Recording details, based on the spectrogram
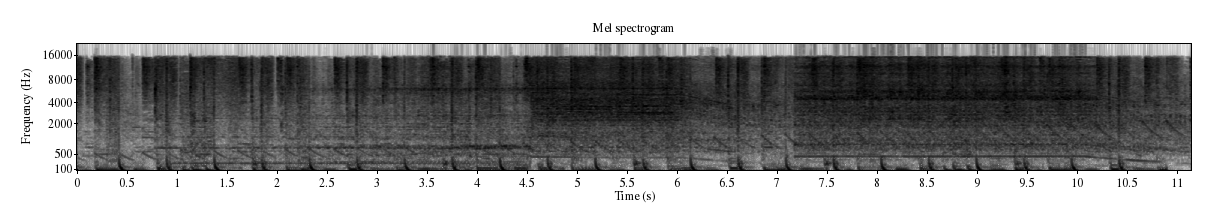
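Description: A power filing machine grinds the cut edges of scooter handlebars, a loud continuous mechanical drone with rapid rhythmic scraping pulses, close up and alone, its pitch shifting slightly as pressure changes.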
